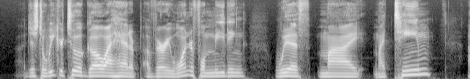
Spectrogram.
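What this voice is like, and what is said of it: Excited, pumped-up energetic voice. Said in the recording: “You might can tell in my voice, I'm pumped. I'm excited.”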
